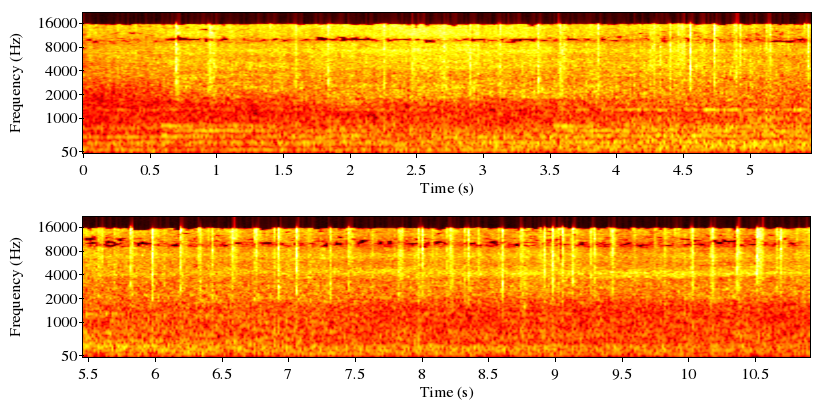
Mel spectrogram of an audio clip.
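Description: Ride-on miniature train rolling past: a steady low mechanical hum under the clatter of small steel wheels over the rail joints. The clicks come faster and thicker as the cars go by, and the sound is loudest in the middle.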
